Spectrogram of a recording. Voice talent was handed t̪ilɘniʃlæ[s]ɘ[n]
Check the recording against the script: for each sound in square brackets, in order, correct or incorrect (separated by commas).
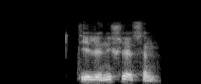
correct, correct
